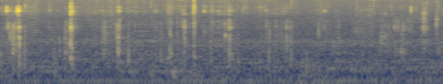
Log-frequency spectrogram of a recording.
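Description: A person chewing a mouthful of McChicken burger close to the microphone: soft, wet chewing with small mouth clicks, a few sharper ones in the first second.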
